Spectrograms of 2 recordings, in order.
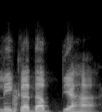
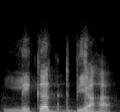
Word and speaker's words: लिखद्भ्यः: Someone else was saying likadabhyah. Don't do that breakup. Likadbyah, one compound akshara.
